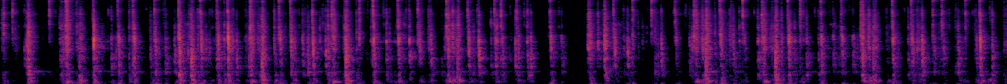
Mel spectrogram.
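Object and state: Mechanical keyboard with clicky switches.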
